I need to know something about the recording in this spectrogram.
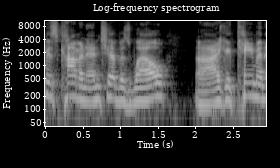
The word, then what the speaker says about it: Kamen Entchev: So, Matthew, my name is Kamen Entchev as well. I get Kamen Entchev, so firsthand I know how to pronounce it.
